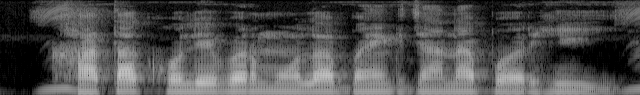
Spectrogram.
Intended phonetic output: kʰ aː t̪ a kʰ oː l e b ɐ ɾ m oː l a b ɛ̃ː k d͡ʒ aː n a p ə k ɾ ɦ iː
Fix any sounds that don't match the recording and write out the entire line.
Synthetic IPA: kʰ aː t̪ a kʰ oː l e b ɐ ɾ m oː l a b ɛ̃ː k d͡ʒ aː n a p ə ɾ ɦ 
